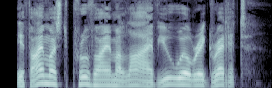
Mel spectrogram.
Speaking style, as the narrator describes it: Siona denounced loudly in crisp Kyrianan accents, a little more heated than her face suggested

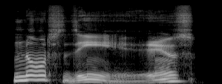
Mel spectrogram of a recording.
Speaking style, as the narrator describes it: sneered Vasnago

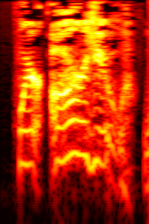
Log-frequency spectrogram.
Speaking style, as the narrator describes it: Wayne cried

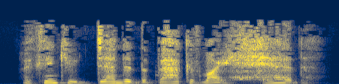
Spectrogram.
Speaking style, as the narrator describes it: I whispered

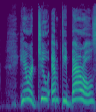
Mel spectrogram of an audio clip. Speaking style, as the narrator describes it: he shouted

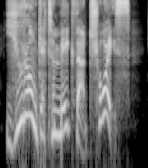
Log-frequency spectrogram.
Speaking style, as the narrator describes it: he shouted

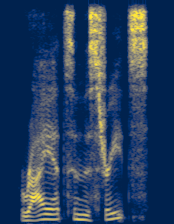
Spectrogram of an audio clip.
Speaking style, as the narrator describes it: I sighed

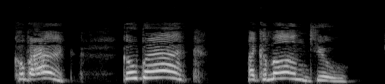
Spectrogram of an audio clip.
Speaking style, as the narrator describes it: she cried

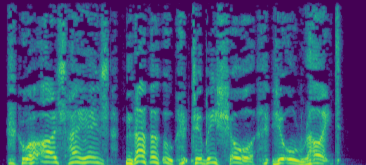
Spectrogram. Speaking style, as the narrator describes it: pursued the old man, again laughing heartily

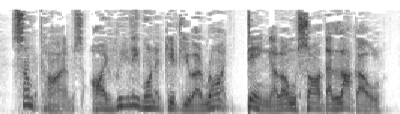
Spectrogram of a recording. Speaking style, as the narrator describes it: she growled

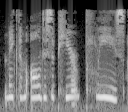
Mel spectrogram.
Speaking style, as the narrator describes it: I whispered

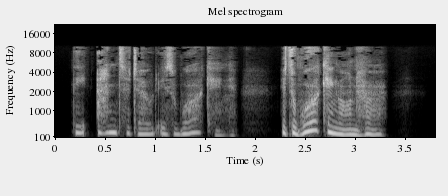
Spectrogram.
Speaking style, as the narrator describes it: Hypaxia murmured

